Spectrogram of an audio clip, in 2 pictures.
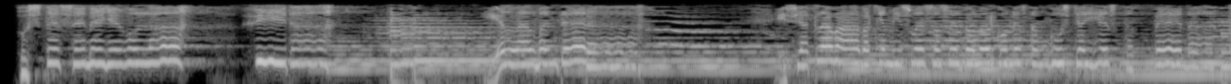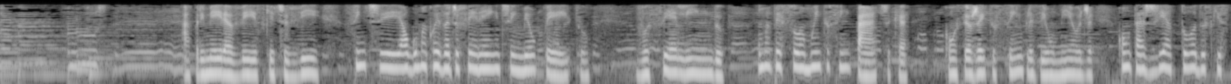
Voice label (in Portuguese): QUERO TE CONHECER, fem; Telemensagens; Pedidos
